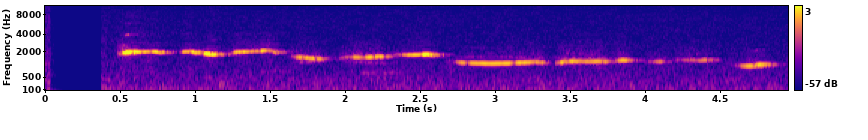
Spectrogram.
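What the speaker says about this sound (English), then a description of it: "and began whistling." A person whistles a slow, wandering tune in one continuous sequence of clear, close notes, alone with no talk.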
